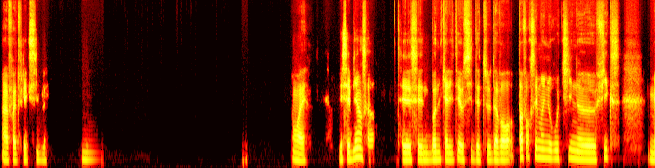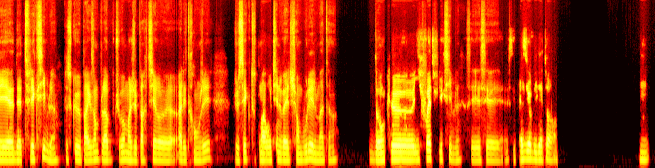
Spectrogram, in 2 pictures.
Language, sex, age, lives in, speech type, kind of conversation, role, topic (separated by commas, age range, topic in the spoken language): French, male, 25-29, France, conversation, unstructured, none, Qu’est-ce que tu apprécies dans ta routine matinale ?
